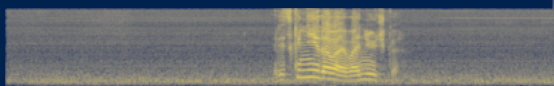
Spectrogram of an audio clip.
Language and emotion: Russian, angry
